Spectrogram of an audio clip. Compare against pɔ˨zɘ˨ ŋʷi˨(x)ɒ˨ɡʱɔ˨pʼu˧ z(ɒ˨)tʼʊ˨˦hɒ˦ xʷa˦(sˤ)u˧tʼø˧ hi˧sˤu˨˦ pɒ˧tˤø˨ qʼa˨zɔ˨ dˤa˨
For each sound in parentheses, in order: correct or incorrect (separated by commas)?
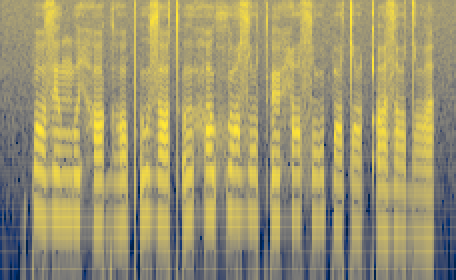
incorrect, correct, incorrect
